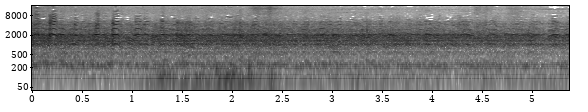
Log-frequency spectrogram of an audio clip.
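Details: A flock of snow geese taking off at Merced NWF, with sharp honks standing out at the start over a continuous chorus of countless calling birds.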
